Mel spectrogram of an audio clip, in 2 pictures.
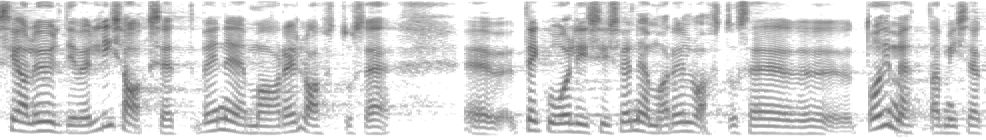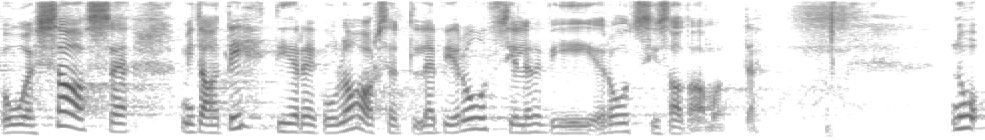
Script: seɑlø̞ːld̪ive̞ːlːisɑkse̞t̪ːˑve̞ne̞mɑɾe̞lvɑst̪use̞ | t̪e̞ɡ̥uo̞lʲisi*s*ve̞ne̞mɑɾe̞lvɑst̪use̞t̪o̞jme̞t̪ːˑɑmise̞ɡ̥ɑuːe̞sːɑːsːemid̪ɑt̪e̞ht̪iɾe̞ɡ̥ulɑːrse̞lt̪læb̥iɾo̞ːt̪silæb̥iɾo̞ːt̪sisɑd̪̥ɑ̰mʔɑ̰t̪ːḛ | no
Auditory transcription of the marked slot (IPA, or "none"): s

